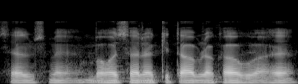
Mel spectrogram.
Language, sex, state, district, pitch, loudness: Hindi, male, Arunachal Pradesh, Lower Dibang Valley, 90 Hz, -19 LUFS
